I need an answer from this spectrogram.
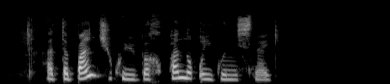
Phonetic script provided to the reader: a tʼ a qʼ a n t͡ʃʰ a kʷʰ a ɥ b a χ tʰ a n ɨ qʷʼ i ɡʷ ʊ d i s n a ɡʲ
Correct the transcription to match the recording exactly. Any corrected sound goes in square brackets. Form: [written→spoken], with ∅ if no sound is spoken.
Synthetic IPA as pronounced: a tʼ a [qʼ→pʼ] a n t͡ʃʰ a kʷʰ a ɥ b a χ [tʰ→pʰ] a n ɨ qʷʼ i ɡʷ ʊ [d→n] i s n a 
